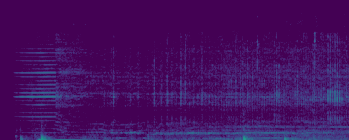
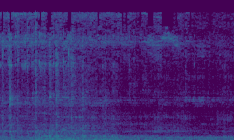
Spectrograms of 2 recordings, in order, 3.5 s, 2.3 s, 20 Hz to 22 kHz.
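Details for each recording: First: Graham Farish N gauge Class 4F locomotive with original motor, before coreless motor fit: steady fine buzz with faint high whine and light ticks, attributed to the controller's PWM signal vibrating the motor, amplified by the shell. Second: Graham Farish N gauge Class 4F after fitting 8x16mm 12V 13500rpm coreless motor, ungreased: soft even whirr with faint track clicks, no growl or rattle; much quieter than the old motor, runs smoothly.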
